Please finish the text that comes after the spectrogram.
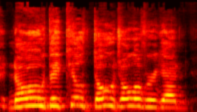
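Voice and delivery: high, loud disbelieving protest; outraged cry. Real, not acted. Commentator protesting as Doge dies again, high and loud. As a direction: wail it like your favourite just got killed.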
